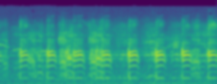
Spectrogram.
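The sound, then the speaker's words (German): Three mating Egyptian geese, one female and two males, honk and call in a rapid, insistent series, harsh repeated cries overlapping one another, loud with no pause between them. “Wir haben zum Beispiel sich paarende Nilgänse aufgenommen.”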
